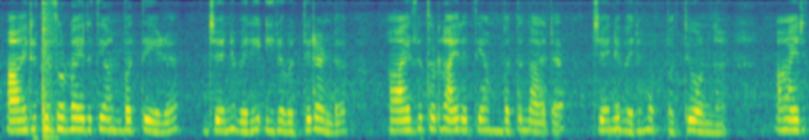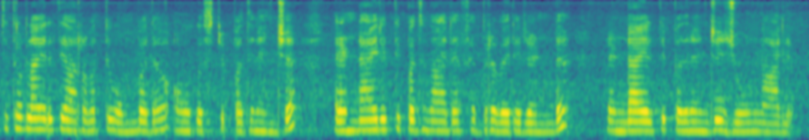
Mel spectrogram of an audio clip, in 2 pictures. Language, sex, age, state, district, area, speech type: Malayalam, female, 30-45, Kerala, Palakkad, rural, spontaneous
